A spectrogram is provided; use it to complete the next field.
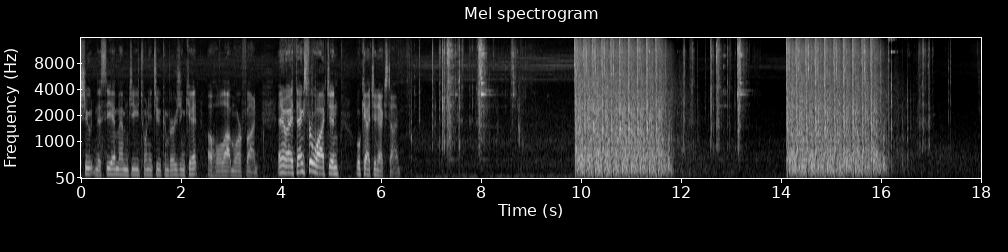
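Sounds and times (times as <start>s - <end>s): rapid automatic gunfire: 9.9s - 11.9s, 14.1s - 16.2s.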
